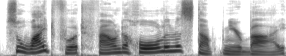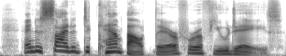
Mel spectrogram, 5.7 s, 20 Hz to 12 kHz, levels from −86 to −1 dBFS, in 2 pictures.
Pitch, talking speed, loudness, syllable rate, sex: 150 Hz, 210 wpm, -20 LUFS, 4.7 syllables/s, male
